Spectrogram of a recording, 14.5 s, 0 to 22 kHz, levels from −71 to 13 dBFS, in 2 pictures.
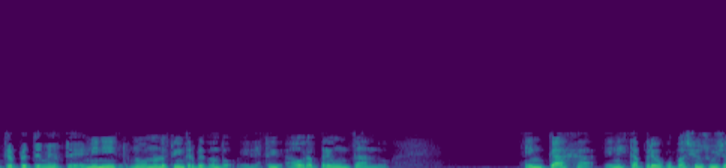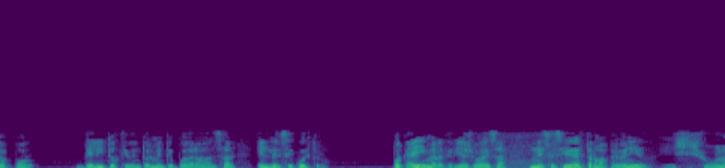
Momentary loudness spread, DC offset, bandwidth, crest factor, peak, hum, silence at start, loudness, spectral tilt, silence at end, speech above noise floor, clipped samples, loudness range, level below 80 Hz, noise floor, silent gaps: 11 LU; under 0.1%; 5 kHz; 16 dB; -6 dBFS; none; 0 s; -22 LUFS; -10 dB/octave; 0 s; 40 dB; under 0.1%; 3 LU; -44 dBFS; -61 dBFS; none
